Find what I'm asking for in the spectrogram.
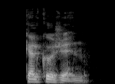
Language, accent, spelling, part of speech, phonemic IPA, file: French, France, chalcogène, noun, /kal.kɔ.ʒɛn/, LL-Q150 (fra)-chalcogène.wav
- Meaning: chalcogen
